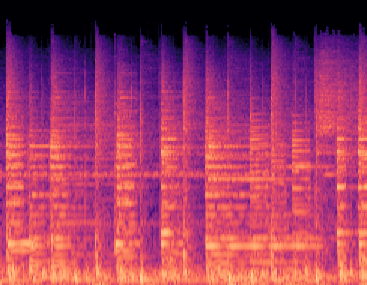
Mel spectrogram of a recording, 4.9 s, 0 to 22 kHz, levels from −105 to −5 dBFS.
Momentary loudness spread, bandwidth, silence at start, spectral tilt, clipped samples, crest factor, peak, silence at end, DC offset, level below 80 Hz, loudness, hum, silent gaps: 5 LU; 12.5 kHz; 0 s; -5 dB/octave; under 0.1%; 18 dB; -4 dBFS; 0 s; under 0.1%; -32 dBFS; -21 LUFS; none; none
